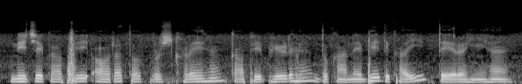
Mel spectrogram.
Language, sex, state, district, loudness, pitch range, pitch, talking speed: Hindi, male, Uttar Pradesh, Lalitpur, -17 LUFS, 115-135 Hz, 125 Hz, 185 wpm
